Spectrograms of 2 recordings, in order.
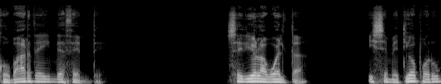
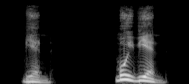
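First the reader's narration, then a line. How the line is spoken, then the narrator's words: Powerful, repeated voice. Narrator (Spanish): dos o tres veces, con su voz potente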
